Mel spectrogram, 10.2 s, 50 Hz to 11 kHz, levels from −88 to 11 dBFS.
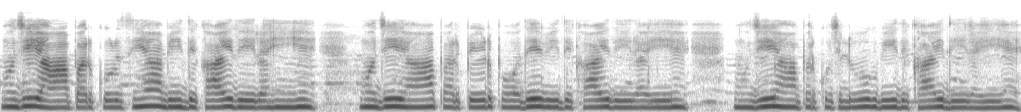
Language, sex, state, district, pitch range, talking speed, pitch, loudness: Hindi, female, Chhattisgarh, Rajnandgaon, 195-215 Hz, 165 wpm, 205 Hz, -26 LUFS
